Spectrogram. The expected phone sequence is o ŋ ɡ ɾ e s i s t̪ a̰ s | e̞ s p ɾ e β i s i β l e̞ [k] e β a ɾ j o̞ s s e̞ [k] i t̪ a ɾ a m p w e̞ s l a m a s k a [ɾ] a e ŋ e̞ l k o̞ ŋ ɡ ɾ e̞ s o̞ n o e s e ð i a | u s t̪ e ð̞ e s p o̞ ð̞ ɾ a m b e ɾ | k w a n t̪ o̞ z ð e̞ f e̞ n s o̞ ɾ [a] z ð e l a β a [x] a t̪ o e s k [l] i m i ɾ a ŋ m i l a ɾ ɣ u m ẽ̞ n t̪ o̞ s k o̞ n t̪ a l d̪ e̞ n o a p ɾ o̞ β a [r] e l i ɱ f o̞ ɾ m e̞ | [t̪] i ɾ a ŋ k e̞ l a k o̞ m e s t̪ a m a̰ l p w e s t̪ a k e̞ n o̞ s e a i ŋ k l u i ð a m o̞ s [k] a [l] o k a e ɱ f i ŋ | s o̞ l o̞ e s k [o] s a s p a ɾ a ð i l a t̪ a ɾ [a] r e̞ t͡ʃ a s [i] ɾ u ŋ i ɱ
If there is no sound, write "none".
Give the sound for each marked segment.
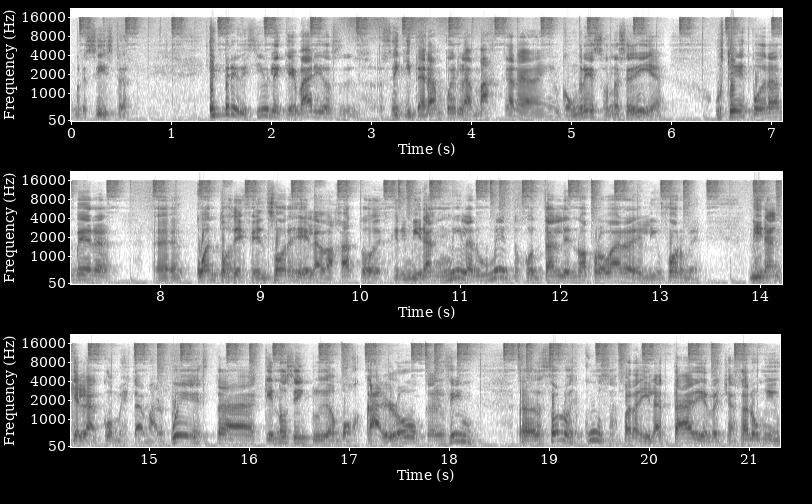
k, k, ɾ, e, x, ɾ, ɾ, d̪, k, l, u, i, a

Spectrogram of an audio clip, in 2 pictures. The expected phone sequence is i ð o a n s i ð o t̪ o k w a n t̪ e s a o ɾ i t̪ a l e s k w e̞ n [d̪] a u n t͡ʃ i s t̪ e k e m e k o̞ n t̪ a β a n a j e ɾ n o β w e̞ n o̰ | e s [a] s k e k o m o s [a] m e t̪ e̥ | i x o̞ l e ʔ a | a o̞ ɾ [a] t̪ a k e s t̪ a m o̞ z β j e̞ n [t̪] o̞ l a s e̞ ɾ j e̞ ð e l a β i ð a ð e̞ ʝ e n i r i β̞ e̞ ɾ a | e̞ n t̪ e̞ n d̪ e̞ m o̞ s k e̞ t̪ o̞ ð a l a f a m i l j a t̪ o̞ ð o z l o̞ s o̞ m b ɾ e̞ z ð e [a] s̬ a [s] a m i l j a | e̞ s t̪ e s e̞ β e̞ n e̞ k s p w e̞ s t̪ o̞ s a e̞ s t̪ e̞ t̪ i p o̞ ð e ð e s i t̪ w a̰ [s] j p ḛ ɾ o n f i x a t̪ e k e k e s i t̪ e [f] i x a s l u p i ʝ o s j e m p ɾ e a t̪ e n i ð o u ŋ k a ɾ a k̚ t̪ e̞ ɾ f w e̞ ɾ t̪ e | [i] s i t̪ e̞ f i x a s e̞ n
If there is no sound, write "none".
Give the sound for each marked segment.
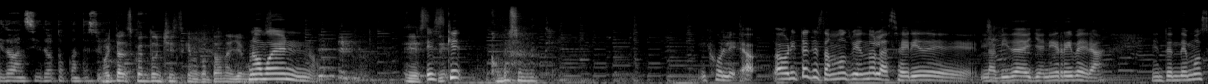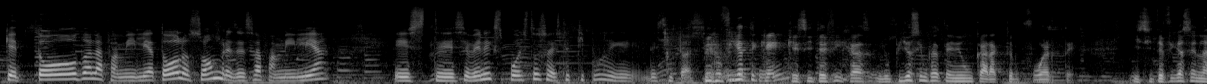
t̪, e, e, i, d̪, e, f, s, f, i

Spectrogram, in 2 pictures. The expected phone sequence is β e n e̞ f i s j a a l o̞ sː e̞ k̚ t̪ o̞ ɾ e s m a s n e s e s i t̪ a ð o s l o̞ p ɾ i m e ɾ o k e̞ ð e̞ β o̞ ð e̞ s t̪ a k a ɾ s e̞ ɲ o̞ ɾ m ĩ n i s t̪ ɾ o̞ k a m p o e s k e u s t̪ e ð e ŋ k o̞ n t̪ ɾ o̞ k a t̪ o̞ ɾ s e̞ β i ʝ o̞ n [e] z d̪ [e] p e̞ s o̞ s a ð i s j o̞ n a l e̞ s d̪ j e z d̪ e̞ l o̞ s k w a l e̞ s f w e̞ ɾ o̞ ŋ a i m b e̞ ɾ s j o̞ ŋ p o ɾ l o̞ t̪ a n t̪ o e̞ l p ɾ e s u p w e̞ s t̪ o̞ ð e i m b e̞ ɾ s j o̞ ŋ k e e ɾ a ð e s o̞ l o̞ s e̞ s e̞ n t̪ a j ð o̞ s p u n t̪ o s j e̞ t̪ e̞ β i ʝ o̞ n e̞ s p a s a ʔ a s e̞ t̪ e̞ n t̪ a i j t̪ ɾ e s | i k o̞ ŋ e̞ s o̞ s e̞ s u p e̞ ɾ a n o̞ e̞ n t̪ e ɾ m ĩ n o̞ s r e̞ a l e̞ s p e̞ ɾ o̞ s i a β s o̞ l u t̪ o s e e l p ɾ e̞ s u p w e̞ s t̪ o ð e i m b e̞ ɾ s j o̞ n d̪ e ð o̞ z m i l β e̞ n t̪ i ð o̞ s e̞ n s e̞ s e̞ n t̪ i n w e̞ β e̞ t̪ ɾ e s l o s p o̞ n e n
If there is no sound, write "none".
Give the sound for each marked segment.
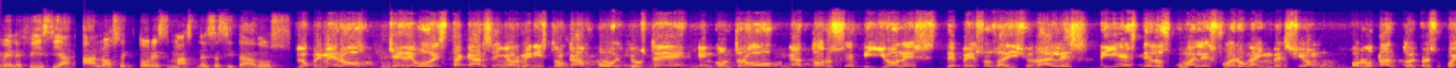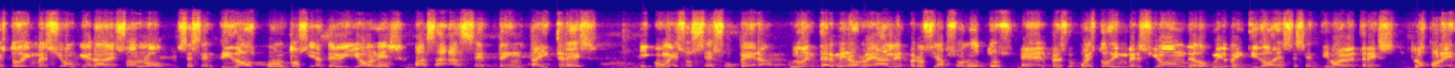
e, e

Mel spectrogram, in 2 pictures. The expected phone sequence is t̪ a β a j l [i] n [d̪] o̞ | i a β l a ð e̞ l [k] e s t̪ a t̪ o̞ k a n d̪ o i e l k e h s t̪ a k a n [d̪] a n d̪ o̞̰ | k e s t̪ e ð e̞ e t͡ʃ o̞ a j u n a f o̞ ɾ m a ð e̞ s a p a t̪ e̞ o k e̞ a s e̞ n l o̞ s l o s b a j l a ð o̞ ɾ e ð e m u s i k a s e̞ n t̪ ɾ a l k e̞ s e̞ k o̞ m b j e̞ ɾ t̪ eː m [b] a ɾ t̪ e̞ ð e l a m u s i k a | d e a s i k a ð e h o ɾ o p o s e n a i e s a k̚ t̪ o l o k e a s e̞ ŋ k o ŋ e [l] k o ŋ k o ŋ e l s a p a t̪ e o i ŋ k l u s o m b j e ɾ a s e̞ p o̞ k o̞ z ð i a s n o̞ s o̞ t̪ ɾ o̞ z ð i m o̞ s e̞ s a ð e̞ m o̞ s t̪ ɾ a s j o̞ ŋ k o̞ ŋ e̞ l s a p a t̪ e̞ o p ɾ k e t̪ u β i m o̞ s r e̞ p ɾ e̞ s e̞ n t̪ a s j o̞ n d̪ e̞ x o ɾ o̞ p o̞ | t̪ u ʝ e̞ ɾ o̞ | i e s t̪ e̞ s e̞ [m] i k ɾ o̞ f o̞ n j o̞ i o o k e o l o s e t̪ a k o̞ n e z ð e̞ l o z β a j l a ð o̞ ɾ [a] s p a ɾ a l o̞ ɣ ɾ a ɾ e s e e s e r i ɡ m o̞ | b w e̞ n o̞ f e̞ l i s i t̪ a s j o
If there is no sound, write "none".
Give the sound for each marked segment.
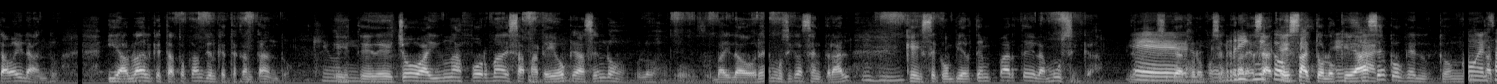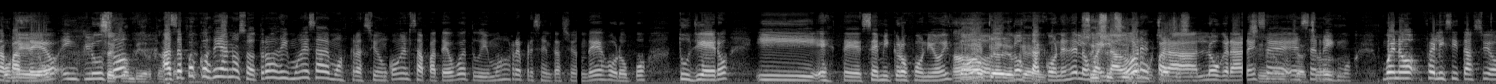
a, d̪, k, t̪, p, l, m, e

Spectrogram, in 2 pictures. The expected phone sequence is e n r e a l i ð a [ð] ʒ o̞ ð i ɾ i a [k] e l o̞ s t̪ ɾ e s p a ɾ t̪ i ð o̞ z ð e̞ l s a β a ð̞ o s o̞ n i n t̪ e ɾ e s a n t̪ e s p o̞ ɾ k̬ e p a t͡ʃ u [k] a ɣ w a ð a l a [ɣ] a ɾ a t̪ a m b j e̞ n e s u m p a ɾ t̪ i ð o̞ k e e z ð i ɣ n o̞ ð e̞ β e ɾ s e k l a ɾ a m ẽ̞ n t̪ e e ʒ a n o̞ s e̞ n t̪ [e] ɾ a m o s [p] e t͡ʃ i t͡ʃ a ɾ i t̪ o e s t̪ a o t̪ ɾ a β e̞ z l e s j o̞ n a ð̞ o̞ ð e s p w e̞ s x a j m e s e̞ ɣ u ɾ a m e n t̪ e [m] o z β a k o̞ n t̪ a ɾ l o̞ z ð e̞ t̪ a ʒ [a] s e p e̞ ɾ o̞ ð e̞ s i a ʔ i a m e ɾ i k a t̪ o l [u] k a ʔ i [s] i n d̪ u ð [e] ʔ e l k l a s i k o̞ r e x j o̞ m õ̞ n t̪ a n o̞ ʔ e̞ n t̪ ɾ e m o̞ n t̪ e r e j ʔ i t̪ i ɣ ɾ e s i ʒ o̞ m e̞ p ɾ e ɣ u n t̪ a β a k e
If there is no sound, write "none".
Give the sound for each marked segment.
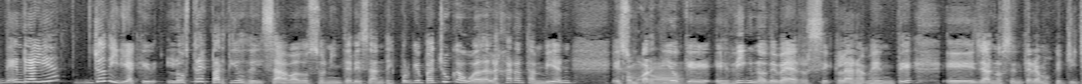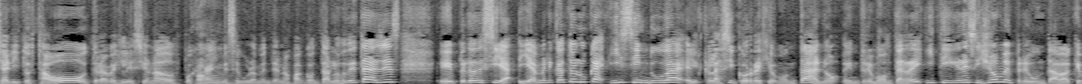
ð, k, k, x, e, k, n, e, u, s, a

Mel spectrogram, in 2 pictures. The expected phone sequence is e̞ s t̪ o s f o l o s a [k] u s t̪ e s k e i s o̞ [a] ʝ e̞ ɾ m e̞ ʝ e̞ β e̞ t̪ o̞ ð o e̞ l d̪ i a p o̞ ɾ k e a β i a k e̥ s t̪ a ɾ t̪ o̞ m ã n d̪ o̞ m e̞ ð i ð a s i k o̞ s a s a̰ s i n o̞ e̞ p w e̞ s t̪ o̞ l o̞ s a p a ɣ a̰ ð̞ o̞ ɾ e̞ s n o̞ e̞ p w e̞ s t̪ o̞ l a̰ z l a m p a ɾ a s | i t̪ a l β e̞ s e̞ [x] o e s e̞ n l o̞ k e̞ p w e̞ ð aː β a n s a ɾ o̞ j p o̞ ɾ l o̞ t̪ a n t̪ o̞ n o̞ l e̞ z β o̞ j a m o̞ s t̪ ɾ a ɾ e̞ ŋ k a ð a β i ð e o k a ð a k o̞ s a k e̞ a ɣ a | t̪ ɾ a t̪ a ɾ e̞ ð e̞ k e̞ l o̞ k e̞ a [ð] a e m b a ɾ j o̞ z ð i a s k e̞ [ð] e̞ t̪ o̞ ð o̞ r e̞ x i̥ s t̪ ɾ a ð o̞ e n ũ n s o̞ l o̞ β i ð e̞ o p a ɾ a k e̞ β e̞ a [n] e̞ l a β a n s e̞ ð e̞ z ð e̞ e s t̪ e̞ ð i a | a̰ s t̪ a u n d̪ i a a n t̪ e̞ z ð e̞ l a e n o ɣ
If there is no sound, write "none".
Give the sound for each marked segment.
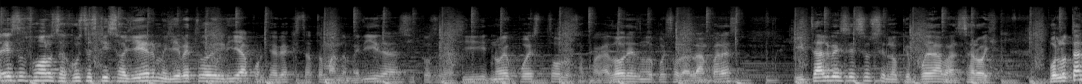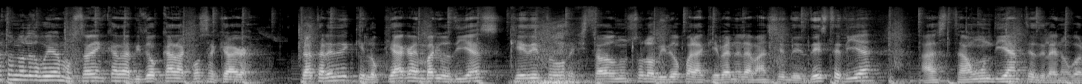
x, a, s, ɣ, ð, n

